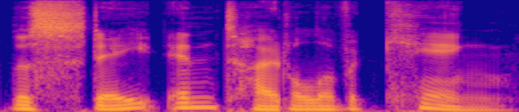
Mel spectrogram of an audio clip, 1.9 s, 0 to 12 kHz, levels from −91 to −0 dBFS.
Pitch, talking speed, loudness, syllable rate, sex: 105 Hz, 215 wpm, -21 LUFS, 4.9 syllables/s, male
